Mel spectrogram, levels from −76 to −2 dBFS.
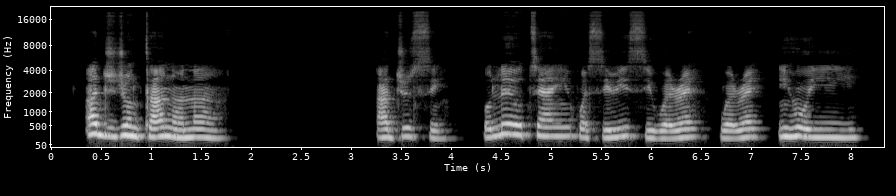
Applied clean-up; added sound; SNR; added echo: neural mask model Resemble Enhance denoiser.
